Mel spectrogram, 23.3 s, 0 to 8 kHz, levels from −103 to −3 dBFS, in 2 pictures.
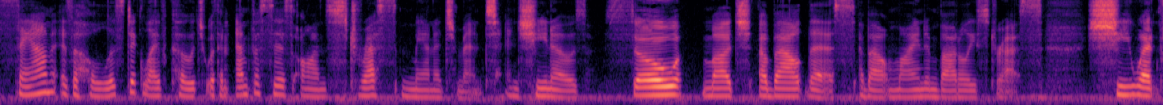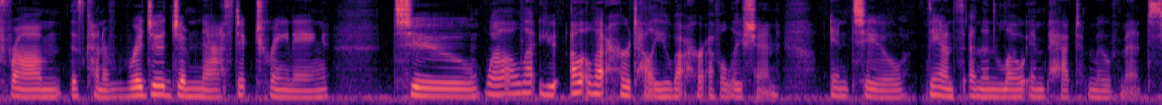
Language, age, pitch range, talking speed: English, 20-39, 150-200 Hz, 135 wpm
